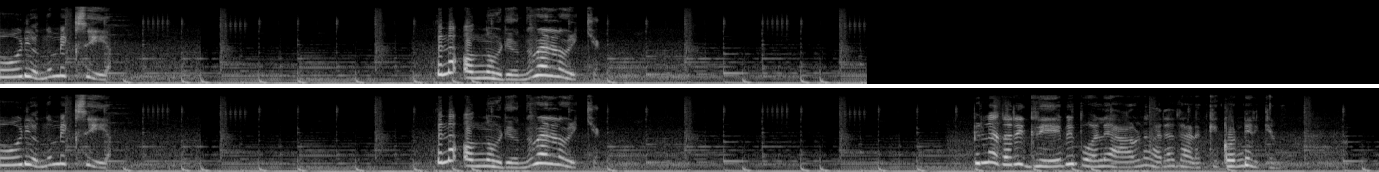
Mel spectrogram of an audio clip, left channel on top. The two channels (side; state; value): left; drops out; at 8.7 s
